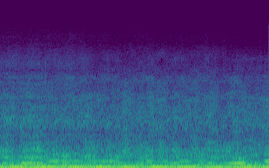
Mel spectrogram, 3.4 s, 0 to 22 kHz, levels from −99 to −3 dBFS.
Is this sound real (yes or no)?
no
